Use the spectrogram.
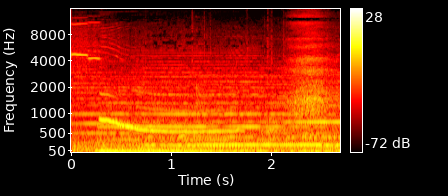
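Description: A dog whimpers in Dragon Age: Origins with one drawn-out, falling whine that fades over steady game background sound.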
